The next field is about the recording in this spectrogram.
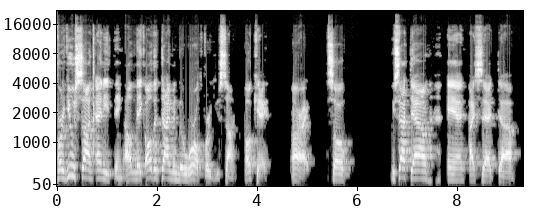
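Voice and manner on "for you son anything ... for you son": put-on heavy, thick Greek accent. Retelling his dad's reply after asking to talk, in a thick Greek accent. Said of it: "With this big, thick Greek accent".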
